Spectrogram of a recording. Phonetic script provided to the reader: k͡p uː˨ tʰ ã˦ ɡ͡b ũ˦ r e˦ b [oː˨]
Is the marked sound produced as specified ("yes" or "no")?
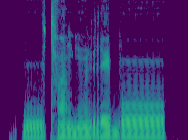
no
